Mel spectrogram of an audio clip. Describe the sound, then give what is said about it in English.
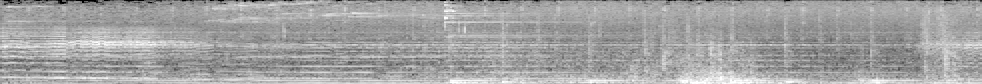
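Heavy rain pours steadily throughout, with a couple of deep rolling thunder rumbles swelling up midway and near the end, and no voices. “On days like today, when the rain pours from the skies, and you feel the world leaking upon you, it reminds me.”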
